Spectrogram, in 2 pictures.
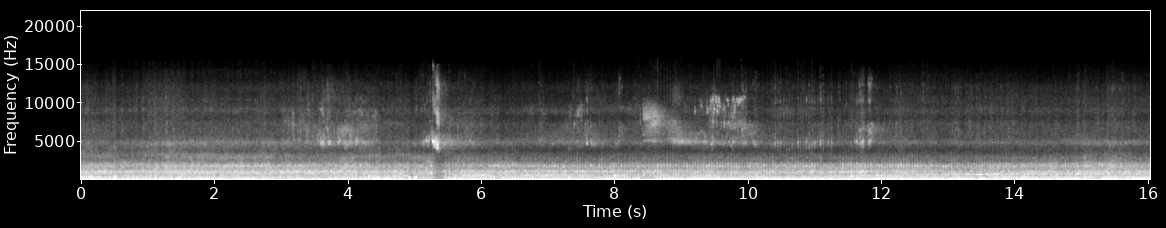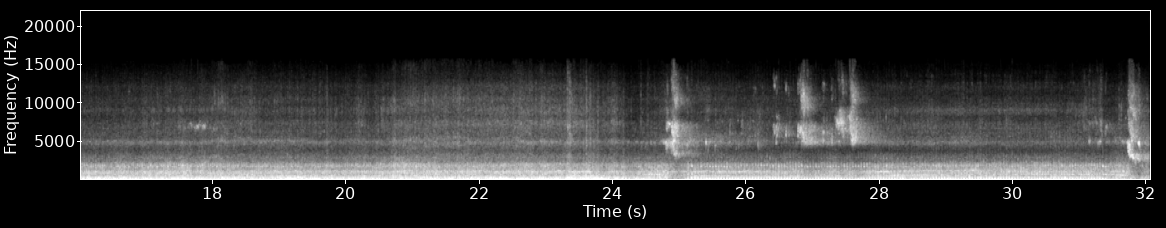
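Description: Go-kart's small petrol engine running close to the microphone, its pitch rising and falling as the kart speeds up and slows through the corners. A few brief high squeals and two sharp knocks, about five seconds in and near twenty-five seconds, cut through it.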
